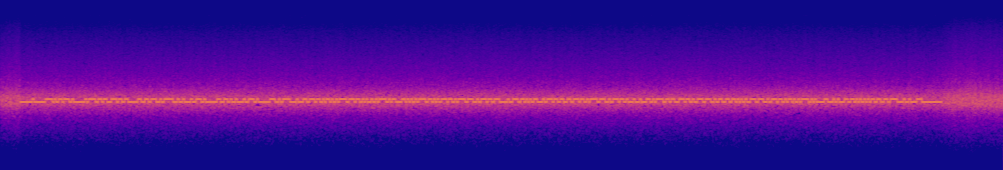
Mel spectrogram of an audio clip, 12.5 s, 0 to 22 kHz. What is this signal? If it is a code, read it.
RTTY (45.45 baud, 170 Hz shift), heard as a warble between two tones, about 2200 Hz centre, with radio static and a narrow filter. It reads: EL VINT-I-NOU DE FEBRER EN MARC I EN QUEL ANIRAN DEXCURSIO.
